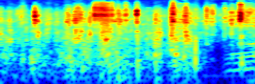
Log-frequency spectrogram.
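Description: A donkey cart's wheels rattle over rough ground.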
